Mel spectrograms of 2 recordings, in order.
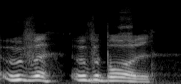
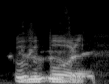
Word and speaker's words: Uwe Boll: Uwe Boll, I think is how you say it. Uwe Boll.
